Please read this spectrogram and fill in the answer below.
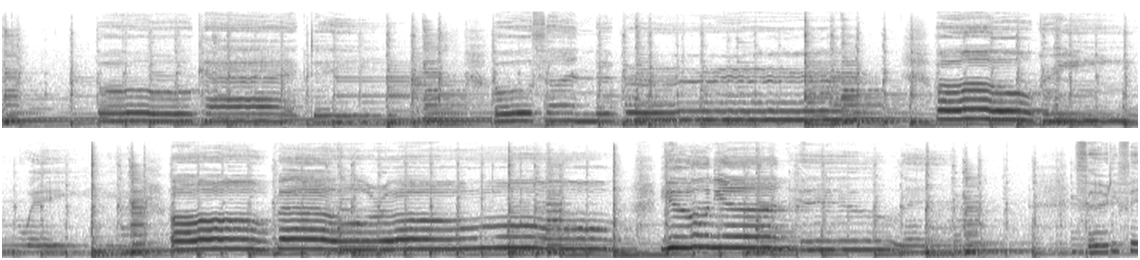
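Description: Takamine acoustic guitar strummed, with a woman singing over it.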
